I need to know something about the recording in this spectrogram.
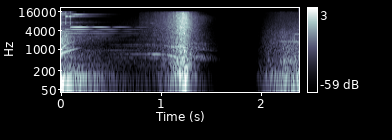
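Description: Cartoon act-break sound effect: a bright chime ringing out and fading, then a short swoosh that swells about a second in and cuts off into silence.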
